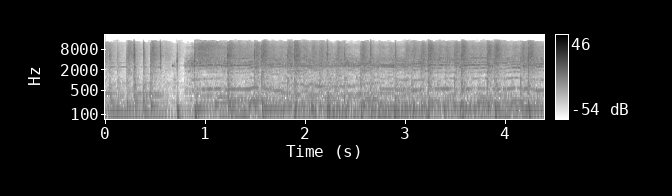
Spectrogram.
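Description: Hard rock instrumental: a drum kit playing a fast, driving groove with electric guitar and bass. A held chord gives way under a second in to a few sharp drum hits, then the full band comes in.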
